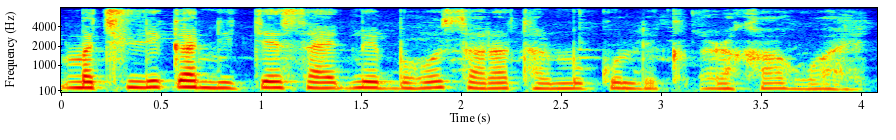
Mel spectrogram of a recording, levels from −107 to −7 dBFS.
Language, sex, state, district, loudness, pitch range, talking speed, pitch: Hindi, female, Arunachal Pradesh, Longding, -22 LUFS, 180-210 Hz, 160 wpm, 190 Hz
